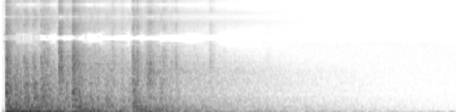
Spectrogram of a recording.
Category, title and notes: Sound effects > Natural elements and explosions
Deep Explosion with Falling Debris
Slowed down audio of items falling to make it sound like an explosion.
bang, detonation, blast, bomb, explode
